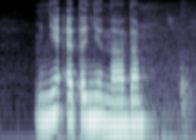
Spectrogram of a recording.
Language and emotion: Russian, neutral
